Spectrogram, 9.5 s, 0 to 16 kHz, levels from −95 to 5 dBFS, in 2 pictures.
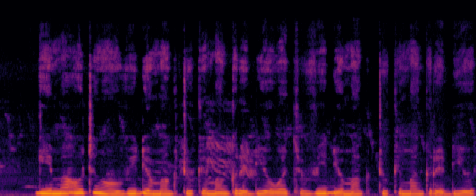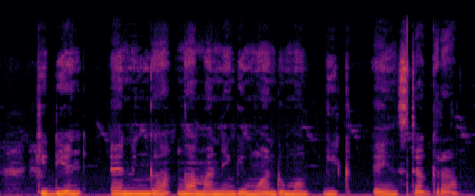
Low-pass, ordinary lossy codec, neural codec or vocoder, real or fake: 14.4 kHz; none; none; real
